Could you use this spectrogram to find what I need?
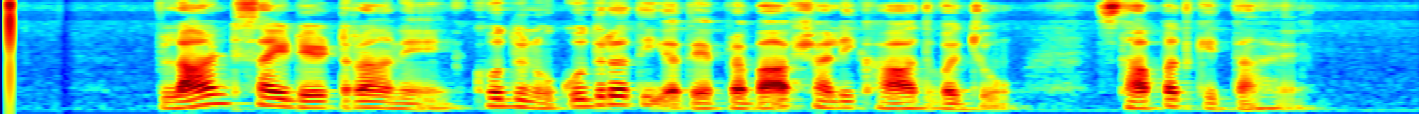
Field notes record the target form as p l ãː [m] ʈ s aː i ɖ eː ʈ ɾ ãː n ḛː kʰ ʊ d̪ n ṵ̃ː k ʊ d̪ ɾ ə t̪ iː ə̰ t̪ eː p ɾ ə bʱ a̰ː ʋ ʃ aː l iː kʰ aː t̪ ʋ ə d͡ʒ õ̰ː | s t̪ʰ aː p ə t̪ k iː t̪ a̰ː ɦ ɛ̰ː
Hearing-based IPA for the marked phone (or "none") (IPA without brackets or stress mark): ɳ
